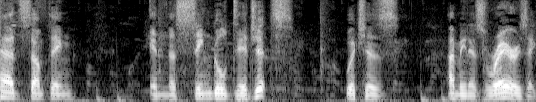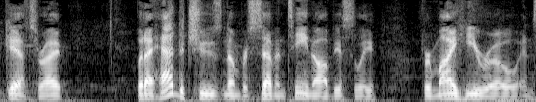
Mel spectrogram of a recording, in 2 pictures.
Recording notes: live from Safe House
